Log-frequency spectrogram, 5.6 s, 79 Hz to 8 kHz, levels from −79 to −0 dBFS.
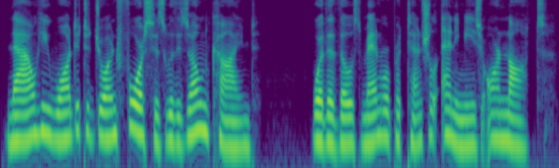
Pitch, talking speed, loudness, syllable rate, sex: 175 Hz, 195 wpm, -18 LUFS, 5.5 syllables/s, female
